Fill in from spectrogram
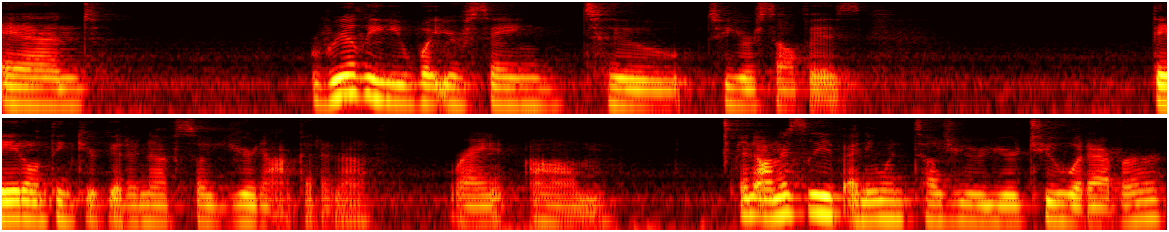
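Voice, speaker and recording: A woman speaks at a moderate pace in a very deep, low pitch, her tone dark and mellow. Her pitch varies in an ordinary way, broken by long, frequent pauses. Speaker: self-help vlogger. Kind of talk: casual vlog talk to camera. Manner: casual, conversational.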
